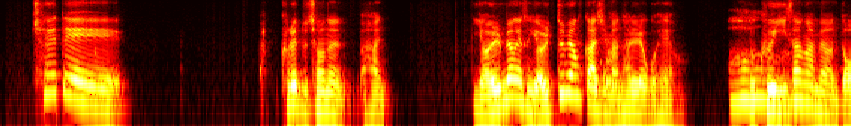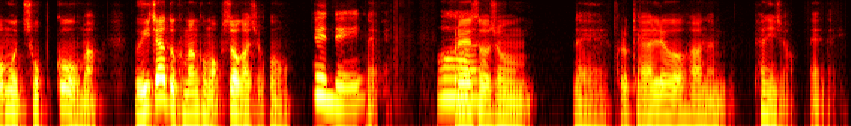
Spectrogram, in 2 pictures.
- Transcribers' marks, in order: tapping; gasp; static; distorted speech
- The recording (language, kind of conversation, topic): Korean, podcast, 각자 한 가지씩 요리를 가져오는 모임은 어떻게 운영하면 좋을까요?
